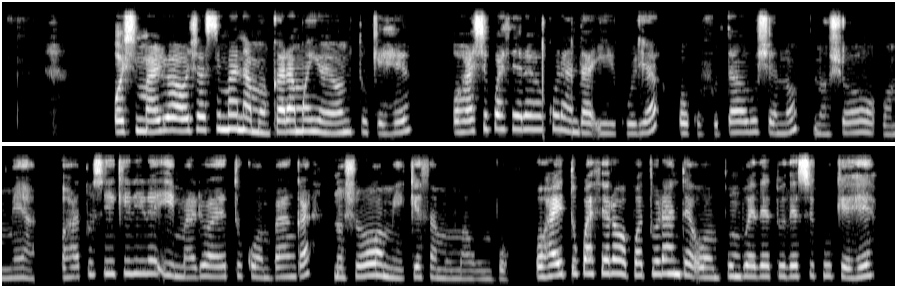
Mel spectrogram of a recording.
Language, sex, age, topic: Oshiwambo, female, 18-24, finance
